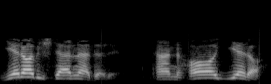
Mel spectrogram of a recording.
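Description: A man's voice: mid-range voice, expressive, no echo, pitched above the performer's own voice, close to an everyday voice. A man reading aloud as a worried young village man in a story, speaking plainly. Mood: grim. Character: uneasy young villager, son of a pilgrim. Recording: dry, tinny phone-quality audio.

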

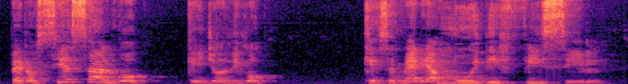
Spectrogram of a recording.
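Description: A woman's voice: on the high side, normal speed. A woman with a Mexican Spanish accent chatting casually as a podcast co-host, acting out her own quotes as she tells stories. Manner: animated storyteller, acts out her own quotes. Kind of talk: casual chat.

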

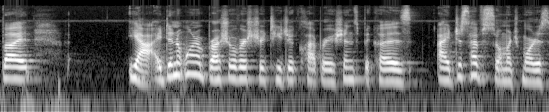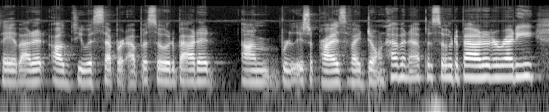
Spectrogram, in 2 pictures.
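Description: A woman with a medium-pitched voice and vocal fry hosts a business podcast, delivering a casual, rambling monologue. She restarts often and sounds a little out of breath.

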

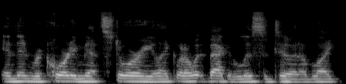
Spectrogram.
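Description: Mellow-voiced man hosting a podcast chat. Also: mid-range voice, little pitch movement, fast. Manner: rambling, hesitant with many fillers. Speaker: podcast host. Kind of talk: casual chat.

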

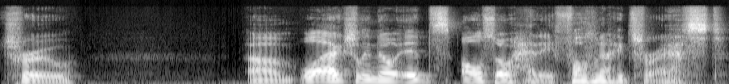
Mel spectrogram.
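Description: A man's voice: mid-range voice, slow. A man running a tabletop game as game master, rambling and correcting himself, laughing often.

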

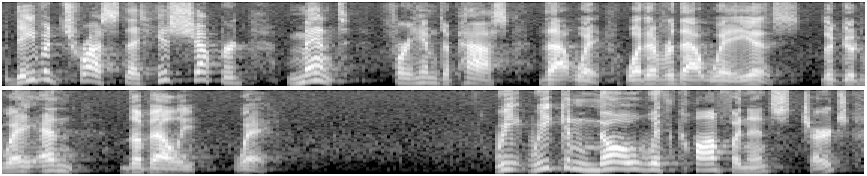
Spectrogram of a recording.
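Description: Canadian pastor preaching with slow emphasis. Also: male voice, on the high side, a bit bright. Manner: slow emphatic repetition of key phrases. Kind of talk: sermon. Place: church sanctuary.

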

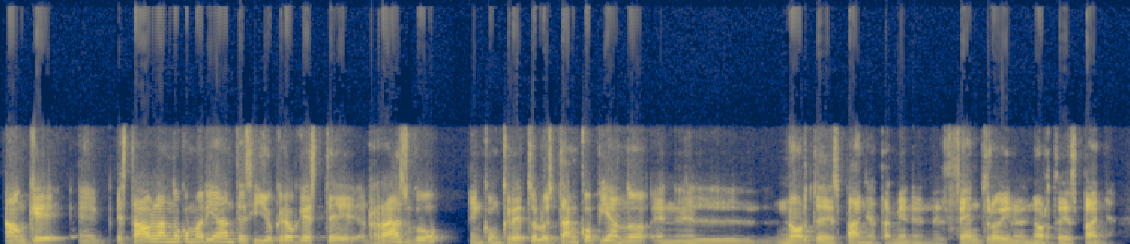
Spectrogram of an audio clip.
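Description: A man teaches a Spanish lesson in an even, middle voice. He explains step by step and keeps checking that his listeners follow. The recording sounds slightly dull. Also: medium pitch, normal speed, hardly any pauses. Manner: explanatory, frequent "¿vale?" checks. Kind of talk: language lesson.

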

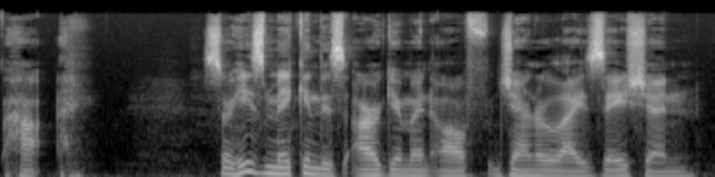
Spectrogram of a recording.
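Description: Young male podcast host, casual solo talk, swears a lot, low-pitched voice, dry close-mic sound. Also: unhurried, a little mellow, no echo. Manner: rambling, profane, laughs often. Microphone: desk microphone, clipping.

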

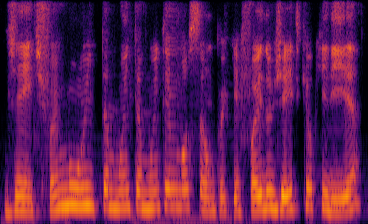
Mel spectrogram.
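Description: A woman's voice: mid-range voice, a little fast, darkish tone, no room sound, soft background music. A young woman with a Brazilian Portuguese accent telling her birth story in casual talk, emotional and acting out the people she quotes. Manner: emotional, acts out quoted people in raised voices.

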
